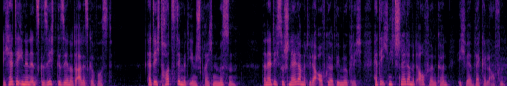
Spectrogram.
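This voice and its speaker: An actress playing a lonely, defiant philosophy professor under police interrogation in a radio play, speaking quietly and in measured phrases. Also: female voice, fairly low pitch, animated. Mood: guarded. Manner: quiet, measured, often hushed and introspective.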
